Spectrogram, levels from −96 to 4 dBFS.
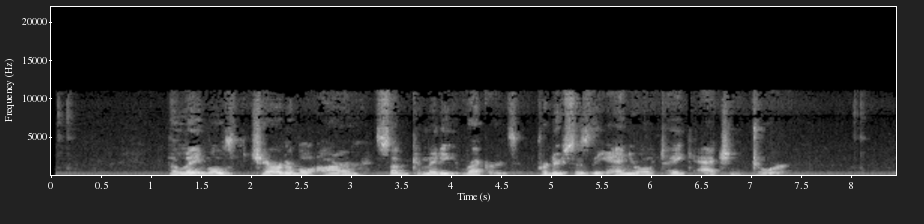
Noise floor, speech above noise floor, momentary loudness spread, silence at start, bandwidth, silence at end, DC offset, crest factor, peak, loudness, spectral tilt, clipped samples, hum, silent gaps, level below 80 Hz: -52 dBFS; 34 dB; 11 LU; 1.2 s; 11.5 kHz; 1.1 s; under 0.1%; 18 dB; -2 dBFS; -19 LUFS; -6 dB/octave; under 0.1%; 60 Hz at -40 dBFS; none; -54 dBFS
